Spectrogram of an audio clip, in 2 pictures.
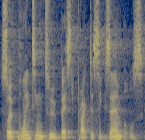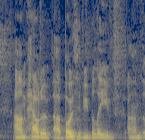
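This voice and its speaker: A man with an Australian accent. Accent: Australian accent, noticeable. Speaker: audience member asking a question. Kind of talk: audience question at a public talk. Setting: event hall with audience. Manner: hesitant, many fillers.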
